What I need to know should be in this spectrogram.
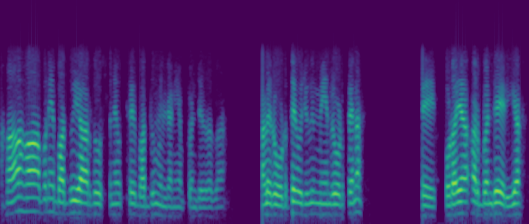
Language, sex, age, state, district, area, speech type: Punjabi, male, 18-30, Punjab, Patiala, urban, conversation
